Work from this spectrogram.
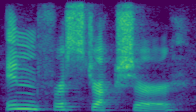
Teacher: this is another word where the in part is accented this is not accented so the a becomes the muffled schah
